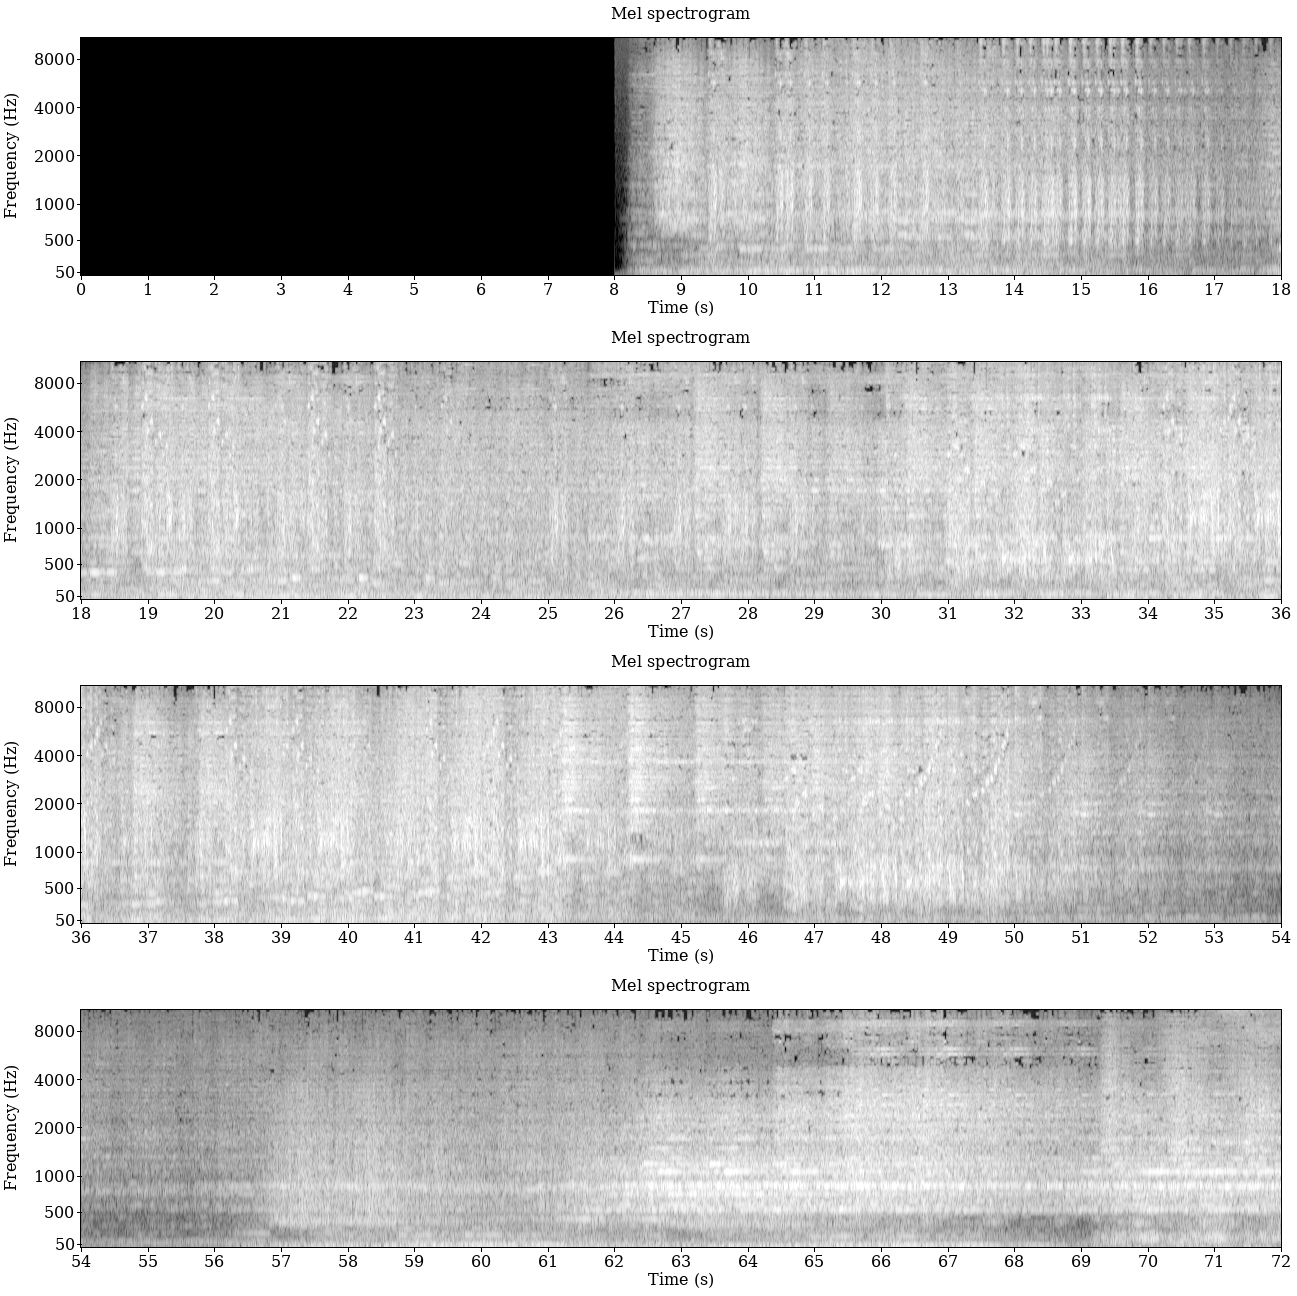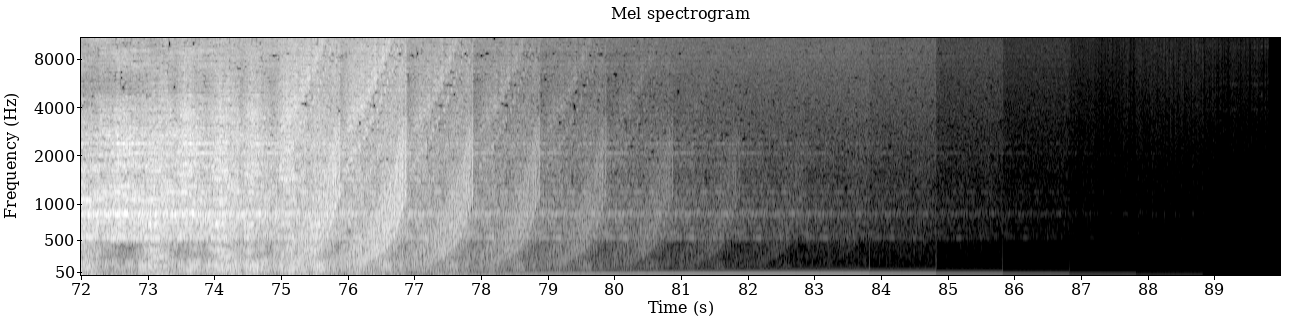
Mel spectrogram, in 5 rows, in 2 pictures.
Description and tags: continuum alien invasion
Added delay
Added a sampled piece of Alienxxx' version on top, using petri-foo in Ardour3 beta3. Delay added on this too.
atmosphere, sound-scape, continuum, factory, horror, spooky, dare, continuum1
